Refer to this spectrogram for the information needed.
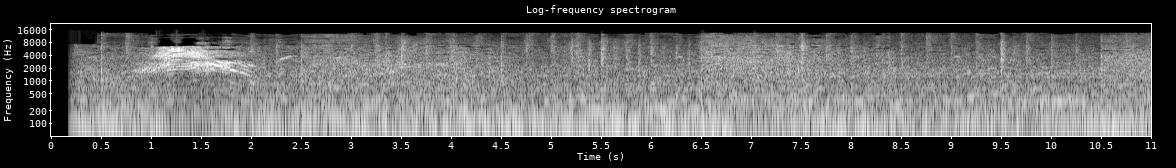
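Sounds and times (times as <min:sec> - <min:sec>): cat crying: 0:00.6 - 0:02.3.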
